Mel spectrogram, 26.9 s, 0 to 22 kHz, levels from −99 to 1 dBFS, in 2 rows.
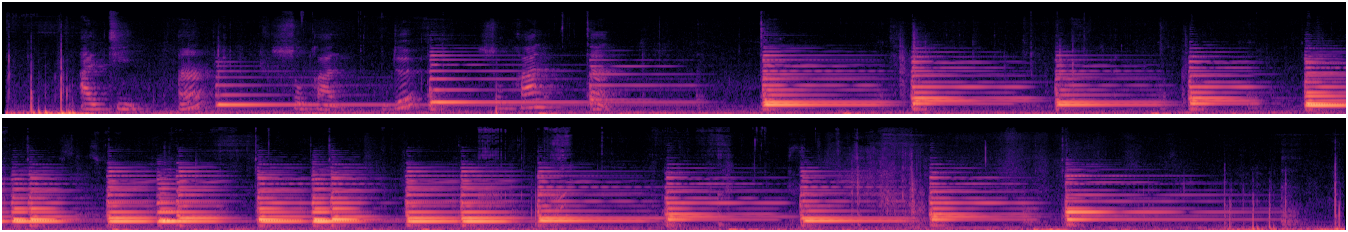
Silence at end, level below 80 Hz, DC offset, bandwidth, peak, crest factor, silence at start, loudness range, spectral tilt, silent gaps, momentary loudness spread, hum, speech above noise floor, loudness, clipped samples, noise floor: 0 s; -48 dBFS; under 0.1%; 5 kHz; -10 dBFS; 20 dB; 0.05 s; 13 LU; -7.5 dB/octave; none; 22 LU; none; 14 dB; -29 LUFS; under 0.1%; -52 dBFS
